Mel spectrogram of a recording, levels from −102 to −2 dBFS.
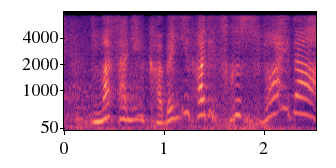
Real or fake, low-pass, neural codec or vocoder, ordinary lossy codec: fake; 7.2 kHz; codec, 24 kHz, 0.5 kbps, DualCodec; MP3, 48 kbps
